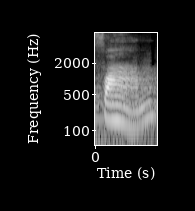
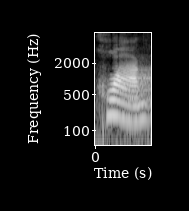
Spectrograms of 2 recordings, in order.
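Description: First: The word starts with a plain f sound. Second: The word starts with a kw consonant cluster. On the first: This is the regional dialect pronunciation. "ก็จะออกเสียงเป็นฝานไม่พูดคำควบกล้ำ" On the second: This is the standard pronunciation. "คำว่าขวานเนี่ยขวาน"

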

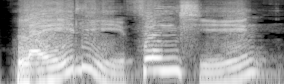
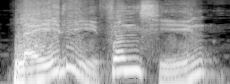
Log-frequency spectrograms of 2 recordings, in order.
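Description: Both takes have the same delivery.

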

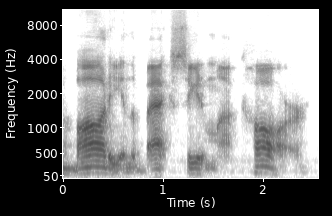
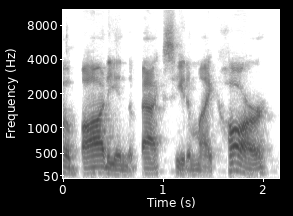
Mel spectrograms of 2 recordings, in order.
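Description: First: It is said in a Southern accent. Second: It is said in a neutral, plain accent. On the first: The claim sounds more believable. "But if I go" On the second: The claim sounds less believable. "if I said, for example"

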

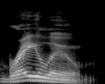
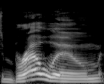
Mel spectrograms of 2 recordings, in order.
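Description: First: The first syllable sounds like 'bray'. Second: The first syllable sounds like the start of 'umbrella'. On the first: The speaker calls it wrong. "not Breloom" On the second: The speaker calls it right. "It's Breloom"

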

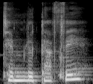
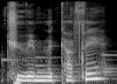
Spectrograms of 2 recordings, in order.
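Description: First: Tu is reduced and joined onto aimes. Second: Tu is said as a separate full word. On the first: This is the casual spoken form. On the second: This is the textbook form.

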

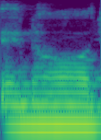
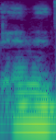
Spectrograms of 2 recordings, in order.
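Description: First: The final vowel is drawn out long. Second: The final vowel is kept short. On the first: The speaker calls it wrong. "ena diye okunmaz" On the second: The speaker calls it right. "ene diye okunur"

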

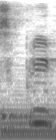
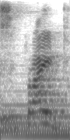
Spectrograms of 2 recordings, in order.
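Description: First: The vowel is short, like in 'it'. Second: The vowel is long, like in 'ice'. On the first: The speaker calls it wrong. "कई लोग इसको स्प्रिट बोल देते हैं" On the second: The speaker calls it right. "ये स्प्राइट होता है"

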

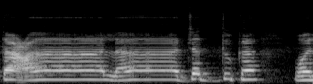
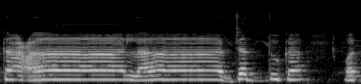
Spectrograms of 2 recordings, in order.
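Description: Both takes have the same delivery.

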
